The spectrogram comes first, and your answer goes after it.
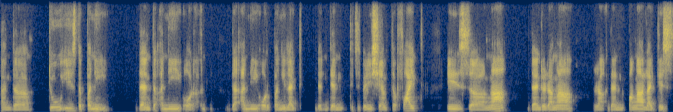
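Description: A man speaks at a medium pitch and a fairly slow pace, his intonation fairly even.

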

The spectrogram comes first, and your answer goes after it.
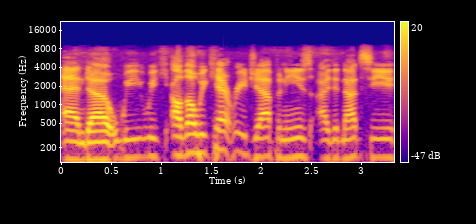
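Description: A man speaks in a plain, everyday voice. His medium pitch holds fairly even intonation. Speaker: amateur flash animator. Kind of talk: casual chat.

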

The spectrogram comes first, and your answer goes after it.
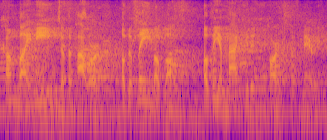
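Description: Loud background noise surrounds a man speaking at a fairly slow pace. His pitch swings very widely. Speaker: priest leading the rosary. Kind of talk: fervent prayer, leading a rosary with call-and-response. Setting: live stream. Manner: fervent, emphatic, rhythmic. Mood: fervent, earnest. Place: church.

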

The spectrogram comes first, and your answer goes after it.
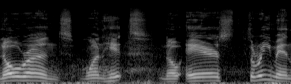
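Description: This is a man speaking. He talks with an American accent. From US North. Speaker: play-by-play announcer. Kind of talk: live commentary.

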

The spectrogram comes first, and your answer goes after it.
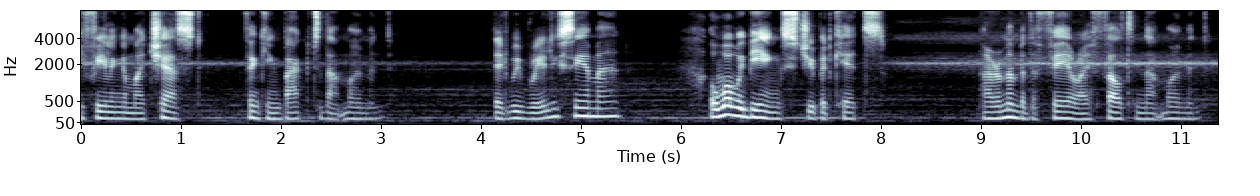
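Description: A man speaks with long, frequent pauses while music plays in the background. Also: medium pitch for a man, ordinary pitch variation, moderate pace. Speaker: horror story narrator. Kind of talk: scripted horror story narration, ghost story telling.

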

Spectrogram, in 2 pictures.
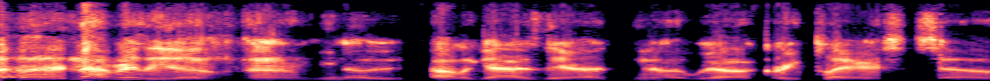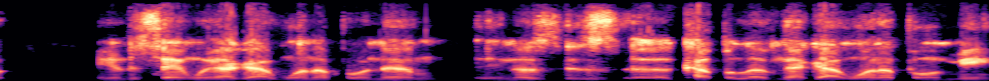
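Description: Here a man talks at a fairly quick pace. The sound is dry and close, with no echo. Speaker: college football player and pro prospect. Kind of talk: interview.

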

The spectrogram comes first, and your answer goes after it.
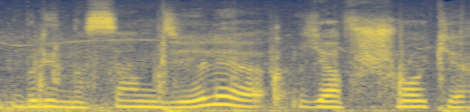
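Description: Light background noise sits behind a woman's voice. The sound is dry, with no echo. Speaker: travel show host. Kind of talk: travel show commentary. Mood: excited, amazed. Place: open country.

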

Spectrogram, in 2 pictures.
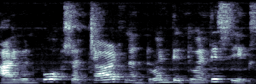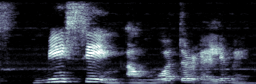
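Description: This woman's voice sits fairly low and moves with very wide pitch swings. She talks at a very slow pace. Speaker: feng shui vlogger. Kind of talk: tutorial. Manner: polite, frequent hesitations.

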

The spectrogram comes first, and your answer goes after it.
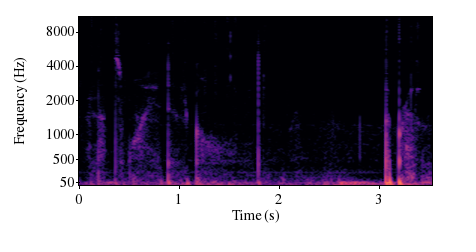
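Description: A man is whispering. He keeps a moderate pace. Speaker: ASMR creator. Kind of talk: soft calming ASMR talk. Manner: cupped close-mic ASMR whisper. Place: home room. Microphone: studio mic.

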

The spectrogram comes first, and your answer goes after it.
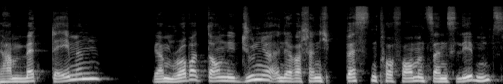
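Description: The recording is very clean with a silent background, and the man's loudness stays very even. His voice is fairly high with a dark, mellow tone and lively intonation. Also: fairly quick pace. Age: 50s. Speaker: podcast host. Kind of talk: casual chat.

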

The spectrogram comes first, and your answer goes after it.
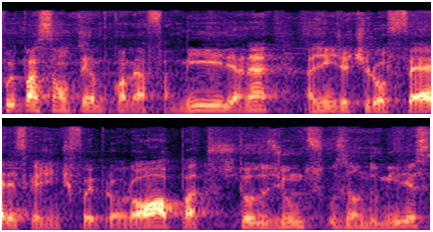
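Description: Music plays behind a man speaking. He goes at a very fast pace with hardly any pauses. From Brazil, interior of São Paulo state (Campinas). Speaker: travel youtuber. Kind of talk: casual Q&A vlog. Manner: animated. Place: home room.

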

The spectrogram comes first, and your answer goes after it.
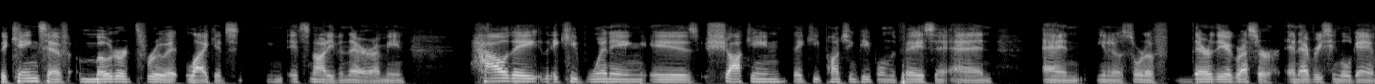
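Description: With fairly even intonation, a man speaks at a moderate pace in a fairly low pitch and a fairly bright tone.

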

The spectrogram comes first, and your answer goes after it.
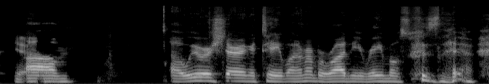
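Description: A man's fairly high-pitched, plain, everyday voice at a moderate pace. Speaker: teacher and comic creator. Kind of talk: casual chat. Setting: in a car.

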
